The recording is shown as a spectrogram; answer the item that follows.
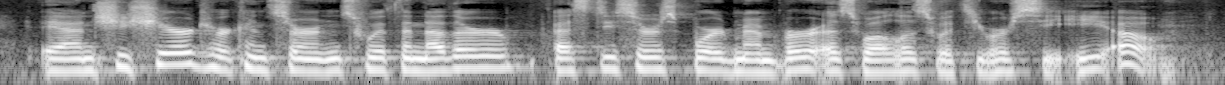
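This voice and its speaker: A woman speaks at a moderate pace in a plain, everyday voice, fairly low in pitch. Her loudness stays very even and her intonation fairly even. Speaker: fiduciary training presenter. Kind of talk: training presentation.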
